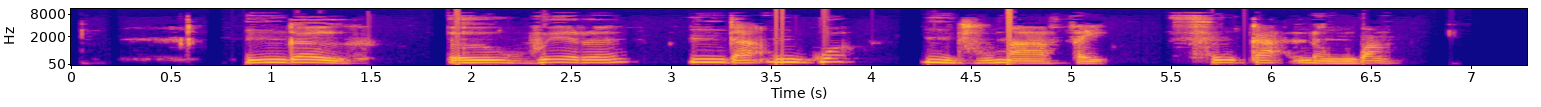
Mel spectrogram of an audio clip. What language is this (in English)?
Ngombale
